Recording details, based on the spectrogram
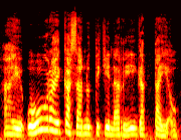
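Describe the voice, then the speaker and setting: A woman's voice: lowish voice, sing-song, measured pace, darkish tone, no echo. An actress with an Ilocano accent playing a proud, tender village mother in a radio drama. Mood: proud, moved.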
